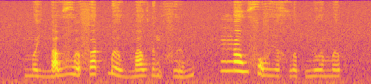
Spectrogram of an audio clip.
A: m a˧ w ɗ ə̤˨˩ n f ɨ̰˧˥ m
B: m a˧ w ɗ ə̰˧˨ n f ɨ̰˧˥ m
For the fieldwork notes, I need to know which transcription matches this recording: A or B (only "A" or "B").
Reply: B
